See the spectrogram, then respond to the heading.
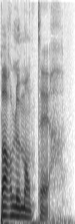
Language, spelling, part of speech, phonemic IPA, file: French, parlementaire, adjective / noun, /paʁ.lə.mɑ̃.tɛʁ/, Fr-parlementaire.ogg
- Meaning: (adjective) parliamentary; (noun) parliamentarian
